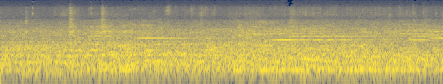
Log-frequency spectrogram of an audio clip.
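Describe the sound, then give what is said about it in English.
A steady wash of water and ambient rumble from a ride on a long, skinny gondola boat, unbroken for several seconds, with faint indistinct voices mixed into the background. “And just like before, I'm going to try to record this ride like I did the other day.”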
